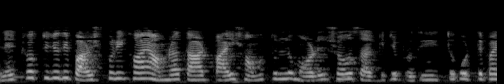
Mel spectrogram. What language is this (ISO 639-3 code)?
ben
